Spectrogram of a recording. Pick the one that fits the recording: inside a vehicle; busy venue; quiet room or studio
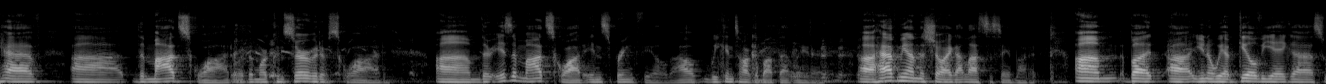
busy venue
